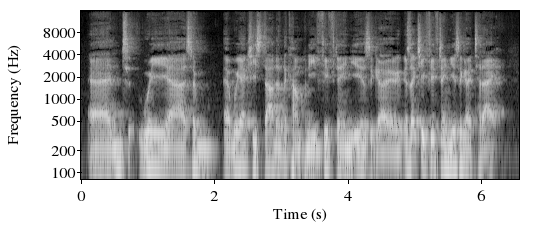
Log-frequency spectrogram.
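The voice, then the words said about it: Australian accent. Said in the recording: “in case you couldn't tell from my accent, I'm Australian”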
